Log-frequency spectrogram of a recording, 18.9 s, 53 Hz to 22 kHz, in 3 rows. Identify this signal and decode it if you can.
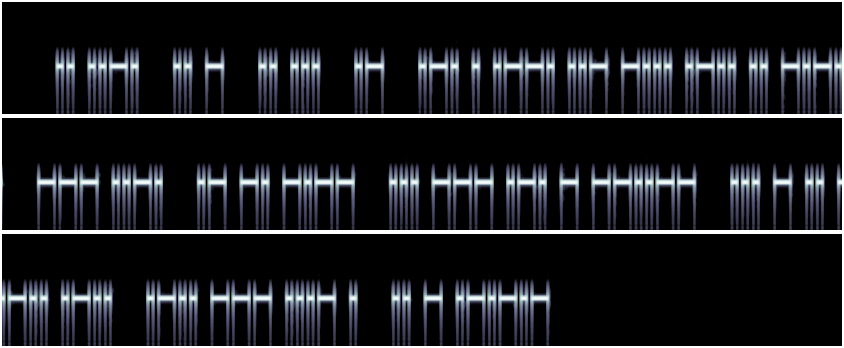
Morse code, heard as a keyed tone, about 28 wpm, 700 Hz. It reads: IF IT IS A REPUBLIC OF ANY SORT, STILL LOVE IT.
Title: Sentences from Top 1500 Words 30wpm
